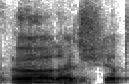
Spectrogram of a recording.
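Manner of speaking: usual speaking voice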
